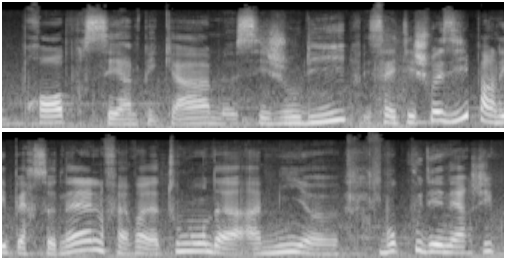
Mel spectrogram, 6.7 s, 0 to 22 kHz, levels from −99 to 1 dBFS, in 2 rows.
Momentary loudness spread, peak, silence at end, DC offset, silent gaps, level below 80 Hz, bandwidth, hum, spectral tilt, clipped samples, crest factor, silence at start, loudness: 5 LU; -2 dBFS; 0 s; under 0.1%; none; -44 dBFS; 19.5 kHz; none; -4.5 dB/octave; under 0.1%; 14 dB; 0 s; -17 LUFS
